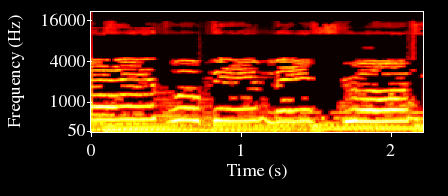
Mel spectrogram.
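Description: Live worship band playing a slow song, with female voices singing held notes over guitars and drums.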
